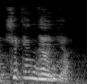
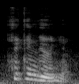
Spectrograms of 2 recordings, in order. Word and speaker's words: Chikungunya: Chikungunya. I say it right. I practiced it this morning. Chikungunya.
